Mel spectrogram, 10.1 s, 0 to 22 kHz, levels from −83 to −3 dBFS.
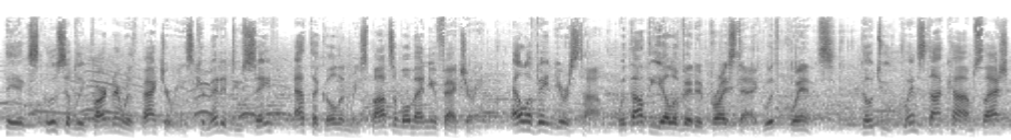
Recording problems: thin; very; fading below 450 Hz
murmuring crowd; noticeable; throughout; 10 dB below the speech
rain or running water; faint; throughout; 20 dB below the speech

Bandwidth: 14 kHz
